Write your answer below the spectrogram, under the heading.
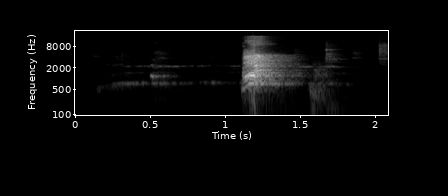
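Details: Cavalier King Charles Spaniel puppies socializing with older dogs indoors while starting puppy food, 12/13/22: a faint whimper, then one loud, rough, abrupt bark with a short quiet tail afterward.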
